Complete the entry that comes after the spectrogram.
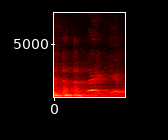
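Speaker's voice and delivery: high-pitched burst of laughter. Real, not acted. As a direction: laugh hard. Laughing at own story.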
